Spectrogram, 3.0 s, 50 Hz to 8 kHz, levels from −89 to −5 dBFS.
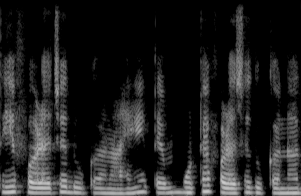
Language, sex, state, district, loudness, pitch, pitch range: Marathi, female, Maharashtra, Dhule, -33 LUFS, 200 Hz, 190-215 Hz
